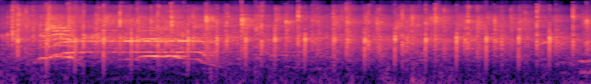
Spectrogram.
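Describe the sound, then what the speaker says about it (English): A crowd at a polo tournament's trophy presentation applauds with steady, dense clapping that holds for several seconds, with a voice briefly heard over it near the start. "So let's welcome all these guys once more with a round of applause"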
